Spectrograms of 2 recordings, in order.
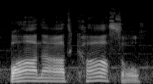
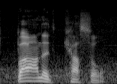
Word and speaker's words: Barnard Castle: And all the because it's just up the road from me, all the flipping news reports were called it Barnard Castle. Well, no, it's Barnard Castle. You got it wrong.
